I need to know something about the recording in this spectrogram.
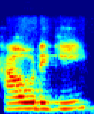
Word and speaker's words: Jauregui: Dr Rebecca Burton and this is Professor houdegi when you see her name on the screen yes it's how to get pronounce it with the ha instead of a j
